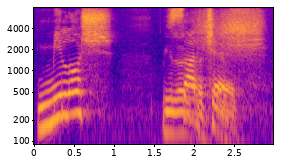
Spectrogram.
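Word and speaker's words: Miloš Sarčev: let me pronounce this properly. Milos Sarcev.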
